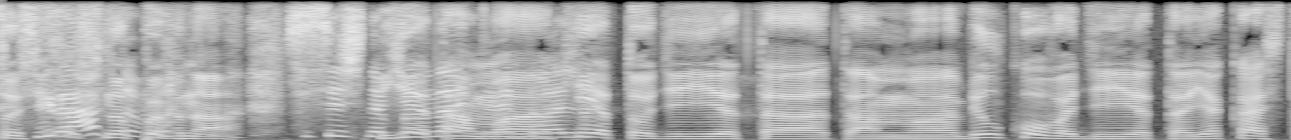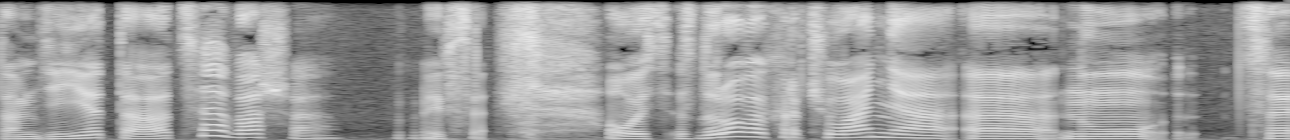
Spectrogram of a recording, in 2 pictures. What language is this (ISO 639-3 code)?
ukr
